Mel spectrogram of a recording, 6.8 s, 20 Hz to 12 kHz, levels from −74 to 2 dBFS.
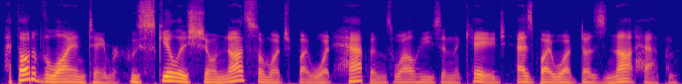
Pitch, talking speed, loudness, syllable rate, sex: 115 Hz, 245 wpm, -20 LUFS, 5.0 syllables/s, male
